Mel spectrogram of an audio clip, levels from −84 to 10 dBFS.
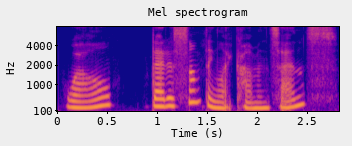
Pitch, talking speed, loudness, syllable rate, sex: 250 Hz, 150 wpm, -18 LUFS, 4.8 syllables/s, female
